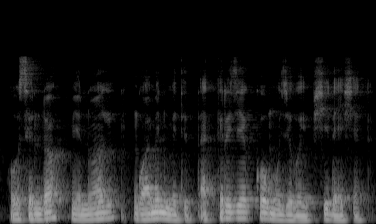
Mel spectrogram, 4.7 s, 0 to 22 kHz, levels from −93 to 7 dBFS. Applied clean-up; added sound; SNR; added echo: none; none; none; reverberation time 0.4 s.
